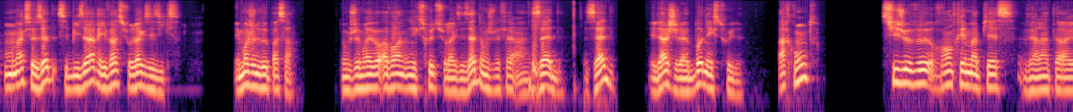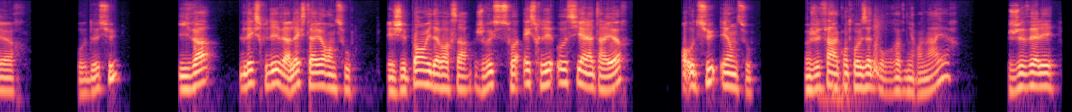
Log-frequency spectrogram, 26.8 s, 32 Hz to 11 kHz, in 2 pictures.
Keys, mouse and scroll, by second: 23.8 super+z.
